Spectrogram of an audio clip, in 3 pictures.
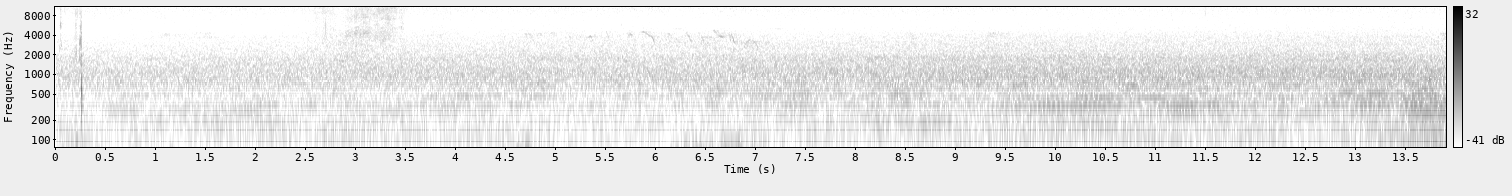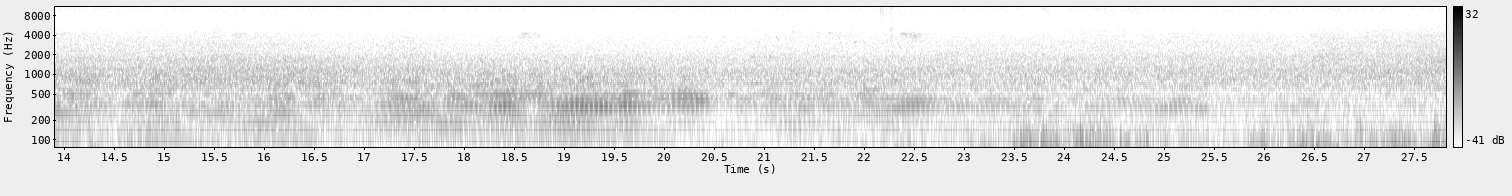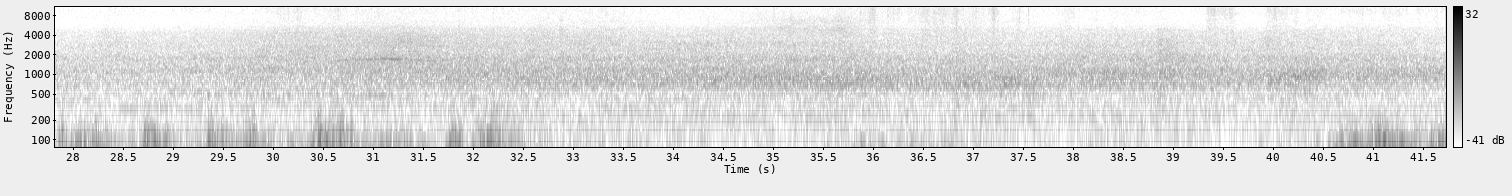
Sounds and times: an airplane 0.0 - 41.7

